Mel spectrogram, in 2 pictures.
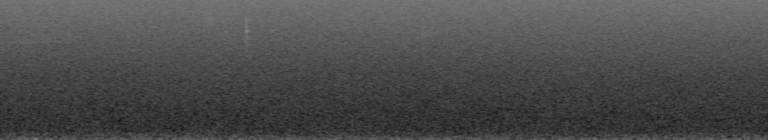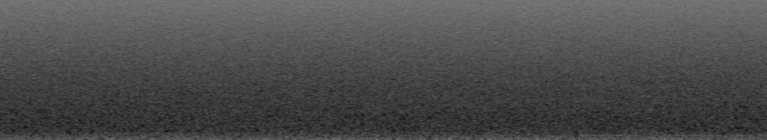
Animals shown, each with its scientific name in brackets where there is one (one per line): Black-throated Green Warbler (Setophaga virens)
